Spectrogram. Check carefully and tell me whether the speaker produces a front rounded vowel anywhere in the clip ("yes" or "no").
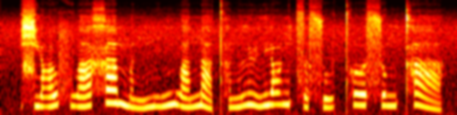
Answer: yes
